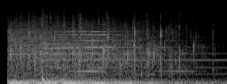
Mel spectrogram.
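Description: A TV show's electronic music sting marking the start of the audience vote: a sudden deep hit with high sparkling tones, fading away over about two seconds.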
